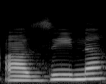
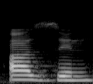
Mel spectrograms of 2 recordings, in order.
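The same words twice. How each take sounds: First: آزینہ read through, open vowel at the end; full-vowel reading of آزینہ; joined reading. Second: آزن cut to a closing n, final vowel dropped; pausal reading. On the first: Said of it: "آگے وقف آزن". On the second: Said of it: "آگے وقف". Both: Shown as a demonstration.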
